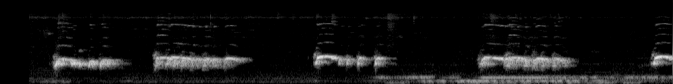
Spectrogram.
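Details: Local zebra dove singing to provoke and challenge rivals: bursts of rolling, trilled mid-pitched coos, each about a second long, with short pauses between. A low rumbling sound joins in the second half, and a faint steady high tone runs throughout.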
